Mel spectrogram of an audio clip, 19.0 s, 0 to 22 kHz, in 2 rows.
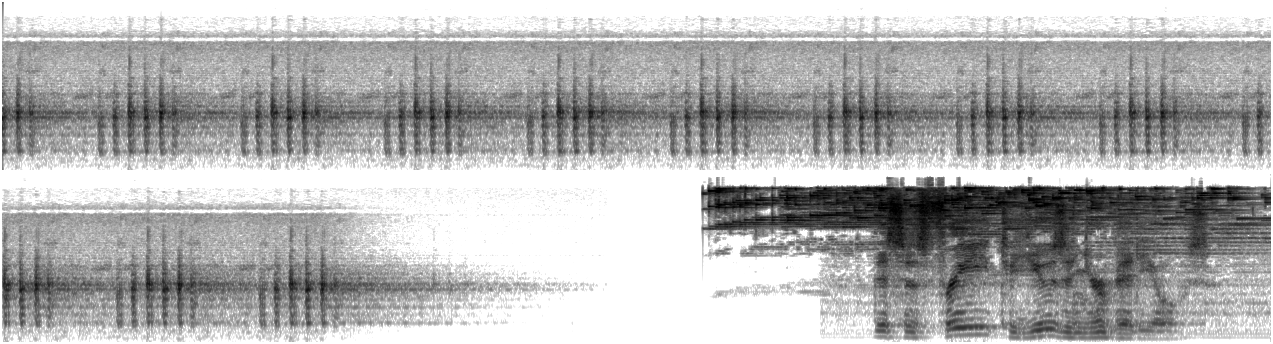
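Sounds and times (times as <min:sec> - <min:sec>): frog croaking: 0:00.1 - 0:13.1.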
